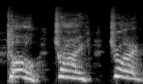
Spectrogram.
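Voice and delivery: retold wife yelling at him to drive away; panicked yell. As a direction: scream at him to floor it.

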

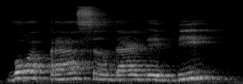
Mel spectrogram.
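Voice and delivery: "bi-" held with rising tune, word left unfinished; broken off mid-word. Shown as a demonstration. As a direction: stop short on a lifted "bi-", as if out of line. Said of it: "não deu mais espaço para ela escrever". ("bi-" suspenso, palavra cortada no meio)

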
